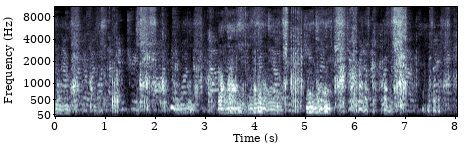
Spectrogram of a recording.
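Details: A male dog, excited and showing off in front of the camera, growls and grumbles in uneven bursts mixed with short barks and whines. A human voice chats alongside the noisy, continuous vocalizing.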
